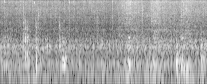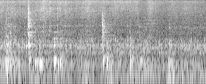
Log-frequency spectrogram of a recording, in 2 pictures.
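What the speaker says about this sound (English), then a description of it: "Put the onions in and saute those for a minute." Onions sautéing in a pan for a teriyaki chicken stir-fry, a constant close sizzle with occasional scrapes and taps of a utensil stirring.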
